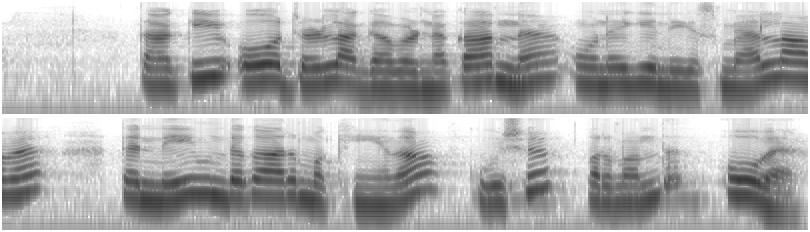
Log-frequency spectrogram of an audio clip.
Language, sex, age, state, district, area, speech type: Dogri, female, 30-45, Jammu and Kashmir, Kathua, rural, spontaneous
